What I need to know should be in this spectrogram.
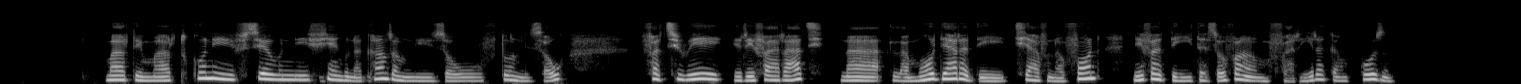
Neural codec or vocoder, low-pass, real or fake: none; 7.2 kHz; real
